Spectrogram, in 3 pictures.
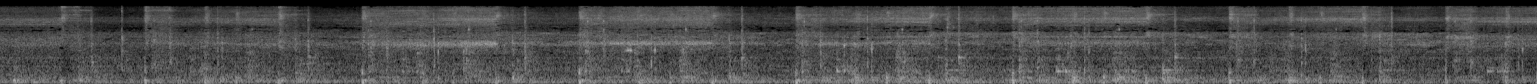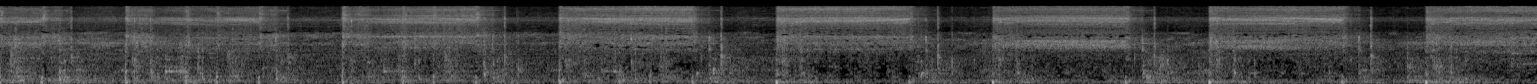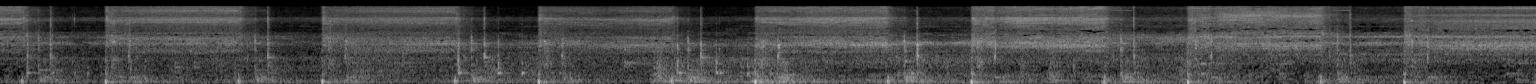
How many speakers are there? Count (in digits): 0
